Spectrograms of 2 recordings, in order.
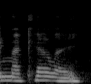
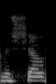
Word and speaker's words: Michel: well my the way my name is called mich l not two L's it's actually pronounced in france and italy miquellee it's actually Michael but I'm in America it's Michelle here so that's the way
